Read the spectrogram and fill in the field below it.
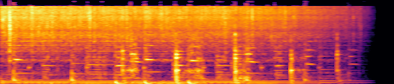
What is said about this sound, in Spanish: Este guisito ya se está cocinando. Solamente le voy a echar un poquito de vino.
